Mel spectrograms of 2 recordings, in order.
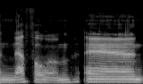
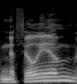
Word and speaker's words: Nephilim: And I was like, what the frick is a Nephilim? Or I think I didn't even pronounce it correctly at first. I was like, Nephilium?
